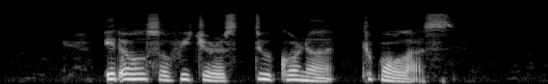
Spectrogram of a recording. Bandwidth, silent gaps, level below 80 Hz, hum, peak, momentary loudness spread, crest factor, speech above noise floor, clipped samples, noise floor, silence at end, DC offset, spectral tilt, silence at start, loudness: 11 kHz; none; -62 dBFS; none; 0 dBFS; 14 LU; 16 dB; 47 dB; under 0.1%; -62 dBFS; 1 s; under 0.1%; -6.5 dB/octave; 1.05 s; -16 LUFS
